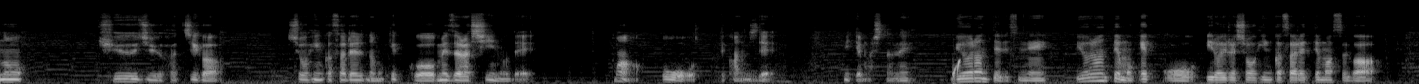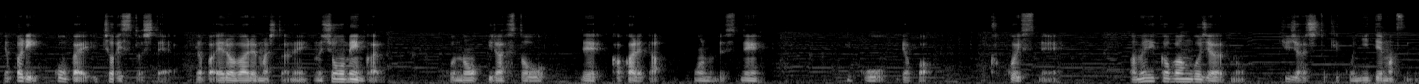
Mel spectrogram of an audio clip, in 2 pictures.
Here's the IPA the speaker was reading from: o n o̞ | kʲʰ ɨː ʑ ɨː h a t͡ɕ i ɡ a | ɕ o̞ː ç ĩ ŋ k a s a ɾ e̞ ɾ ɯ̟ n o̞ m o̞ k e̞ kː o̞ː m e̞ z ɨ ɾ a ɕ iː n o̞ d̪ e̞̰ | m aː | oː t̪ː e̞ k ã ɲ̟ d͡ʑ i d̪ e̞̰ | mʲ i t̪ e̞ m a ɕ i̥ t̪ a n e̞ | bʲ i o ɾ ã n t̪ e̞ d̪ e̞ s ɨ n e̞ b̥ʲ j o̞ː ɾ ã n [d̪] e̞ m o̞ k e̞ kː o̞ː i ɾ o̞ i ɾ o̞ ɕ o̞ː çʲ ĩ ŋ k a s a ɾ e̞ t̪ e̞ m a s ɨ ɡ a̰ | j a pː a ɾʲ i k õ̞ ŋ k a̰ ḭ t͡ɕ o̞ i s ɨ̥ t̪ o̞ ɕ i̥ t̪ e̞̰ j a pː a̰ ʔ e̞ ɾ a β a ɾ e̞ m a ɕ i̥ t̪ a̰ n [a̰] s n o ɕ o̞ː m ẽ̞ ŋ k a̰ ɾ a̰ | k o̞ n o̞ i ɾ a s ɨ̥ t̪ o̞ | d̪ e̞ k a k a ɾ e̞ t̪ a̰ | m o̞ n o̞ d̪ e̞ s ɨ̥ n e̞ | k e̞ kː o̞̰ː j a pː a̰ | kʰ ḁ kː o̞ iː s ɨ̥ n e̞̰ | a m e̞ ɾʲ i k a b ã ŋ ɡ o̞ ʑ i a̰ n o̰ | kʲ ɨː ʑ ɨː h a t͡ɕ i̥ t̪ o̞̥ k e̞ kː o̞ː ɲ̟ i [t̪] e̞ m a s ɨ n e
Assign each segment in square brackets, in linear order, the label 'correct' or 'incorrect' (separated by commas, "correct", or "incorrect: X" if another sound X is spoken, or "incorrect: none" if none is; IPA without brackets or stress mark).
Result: incorrect: t̪, incorrect: ḛ, correct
